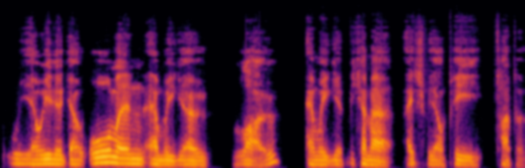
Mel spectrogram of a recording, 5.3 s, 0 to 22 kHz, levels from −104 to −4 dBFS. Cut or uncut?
cut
